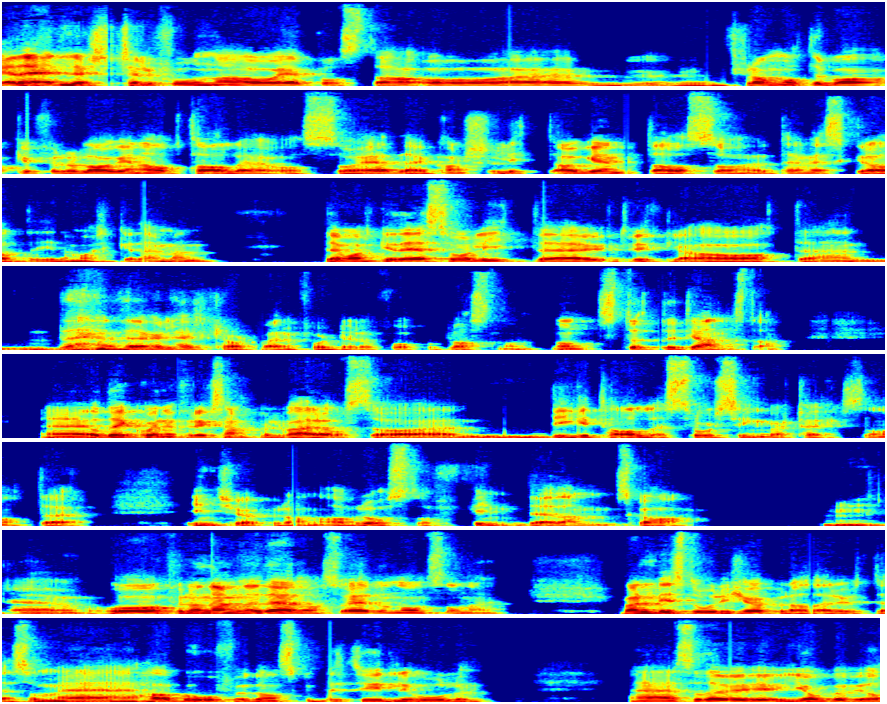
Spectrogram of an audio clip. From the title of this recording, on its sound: Live Zoom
